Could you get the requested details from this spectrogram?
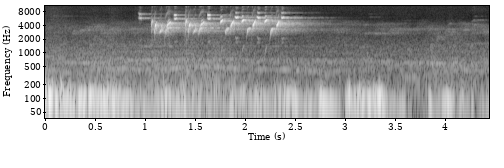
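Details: European goldfinch, its sex disputed by breeders, singing a single fast run of high, sparkling twittered notes lasting over a second, over a continuous low rumbling background.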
